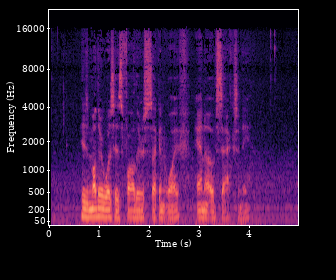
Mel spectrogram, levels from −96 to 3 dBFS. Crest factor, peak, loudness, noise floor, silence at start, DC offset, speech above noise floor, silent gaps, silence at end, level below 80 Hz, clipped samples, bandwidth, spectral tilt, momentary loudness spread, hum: 18 dB; -8 dBFS; -25 LUFS; -51 dBFS; 0.65 s; under 0.1%; 27 dB; none; 0.95 s; -48 dBFS; under 0.1%; 16.5 kHz; -5 dB/octave; 15 LU; none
